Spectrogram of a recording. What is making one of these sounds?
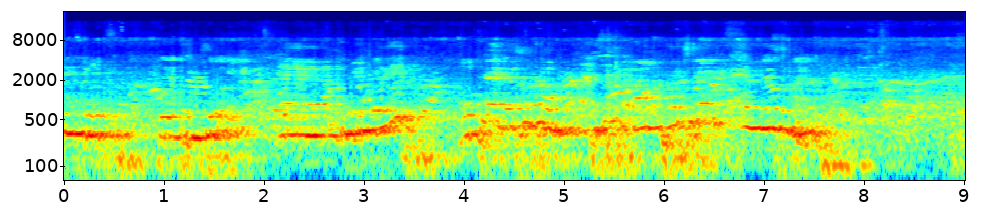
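A woman sings into a microphone through loudspeakers in a large echoing hall.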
